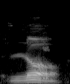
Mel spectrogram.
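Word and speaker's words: לֹא: So it's pronounced lo because what's ascribed to the aleph is the cholam, right?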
